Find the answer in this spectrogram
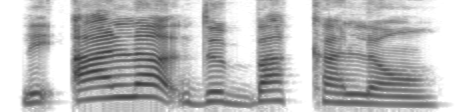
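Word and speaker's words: Halles de Bacalan: or b a c a l a n Al de Balon ah okay so this is in the town oh this is in bordeau al de Balon in bordo sorry I I should have recognized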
